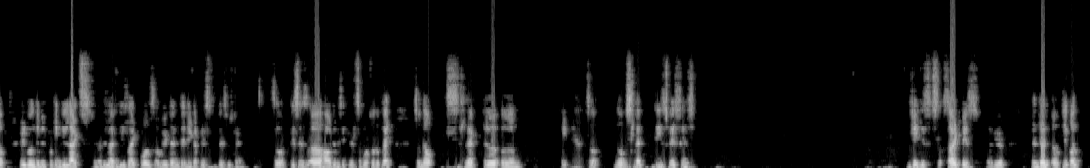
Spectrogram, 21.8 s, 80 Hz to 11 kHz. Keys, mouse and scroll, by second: 0.0-2.3 middle drag, 4.3 middle click, 9.3 scroll up 2, 10.0-11.7 middle drag, 13.1 click, 13.7 shift+click, 14.4 shift+click, 14.9 shift+click, 15.8 shift+click, 16.3 shift+click, 16.9 shift+click, 17.4-17.8 scroll down 2, 17.8-19.2 middle drag, 19.2-19.6 scroll down 1, 20.7-21.8 scroll down 1.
